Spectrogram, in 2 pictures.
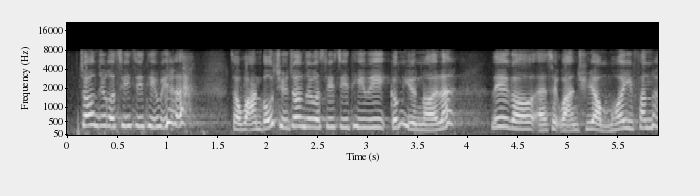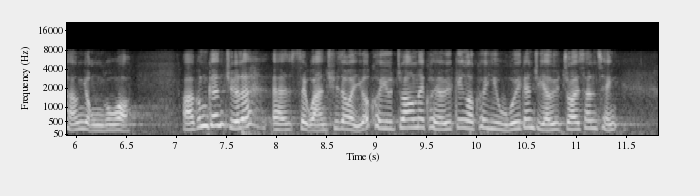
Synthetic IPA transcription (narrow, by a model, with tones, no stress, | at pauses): t͡ʃɔː˥ŋt͡ʃɔ˨˥kɔː˧siː˥siː˥t̪ʰiː˥wiː˥lɛ˥ | t͡sɐ˨waː˨˩npo˨˥wt͡ʃʰyː˨˧t͡ʃɔː˥ŋɔː˨˧˥kɔː˧siː˥siː˥t̪ʰiː˥wiː˥kɐ˨˥mjyː˨˩nlɔː˨˩jlɛː˥ | liː˥kɔː˧ɛː˨˧sɪ˨kwaː˨˩nt͡ʃʰyː˨˧jɐ˨wm̩˨˩ɦɔː˨˥jiː˧fɐ˥nɦœː˨˥ŋjʊ˨˩ŋɡə˧wɔː˧ | aː˨˩kɐ˨˥mkɐ˥nt͡ʃyː˨˩lɛː˥ʔɛ˨˧sɪ˨k̚waː˨˩nt͡ʃʰyː˨˧t͡sɐ˨waː˨˩˨ɔ˨˥kʰɵ˨˧ɥji˧t͡ʃɔː˥ŋlɛː˥kʰɵ˧jɐ˨˧wji˧kɪ˥ŋkɔː˧kʰɵ˥ɥjiː˧wuː˨˥jkɐ˥nt͡ʃy˨jɐ˨˧wjiː˧wt͡ʃɔː˧jsɐ˥nt͡sʰɪ˨˥ŋ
